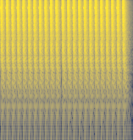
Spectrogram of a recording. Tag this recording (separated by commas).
Gunshot, Explosion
